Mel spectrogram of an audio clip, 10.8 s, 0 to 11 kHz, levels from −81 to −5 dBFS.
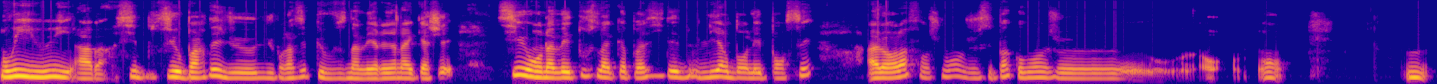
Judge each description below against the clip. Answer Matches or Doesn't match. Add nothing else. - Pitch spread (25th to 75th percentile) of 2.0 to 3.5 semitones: Doesn't match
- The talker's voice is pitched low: Doesn't match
